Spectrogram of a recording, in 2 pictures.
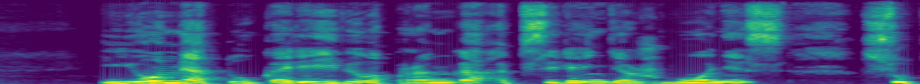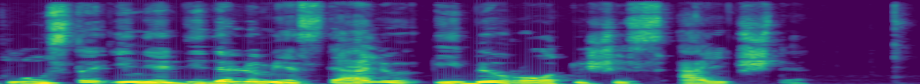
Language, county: Lithuanian, Panevėžys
